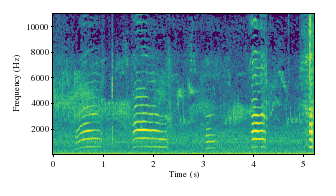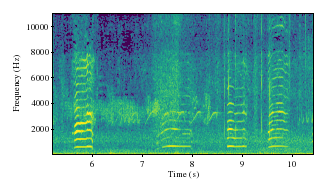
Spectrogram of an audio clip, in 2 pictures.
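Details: Stray homeless she-cat, very hungry after going long without food, giving a run of short, bright harmonic meows, some drawn out and some clipped, about eight in ten seconds against constant low-pitched background rumble.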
